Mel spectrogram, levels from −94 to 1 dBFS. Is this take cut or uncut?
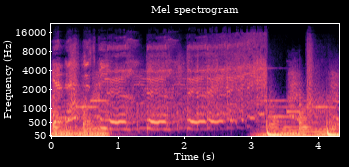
uncut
